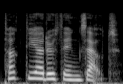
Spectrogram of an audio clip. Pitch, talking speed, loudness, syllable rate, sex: 240 Hz, 240 wpm, -16 LUFS, 5.5 syllables/s, female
